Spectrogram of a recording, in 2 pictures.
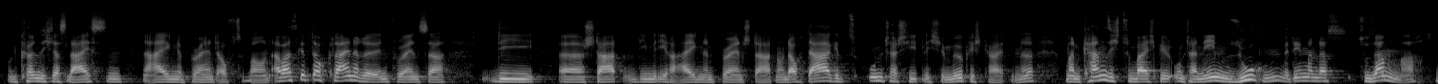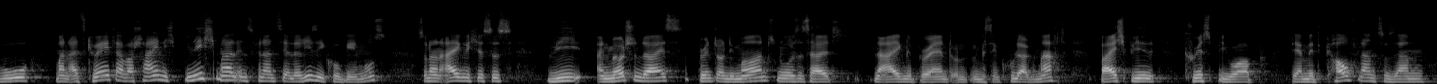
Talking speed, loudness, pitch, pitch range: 175 wpm, -30 LUFS, 135 Hz, 120-160 Hz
